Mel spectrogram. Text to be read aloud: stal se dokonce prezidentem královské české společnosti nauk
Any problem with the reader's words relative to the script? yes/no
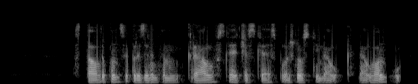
yes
